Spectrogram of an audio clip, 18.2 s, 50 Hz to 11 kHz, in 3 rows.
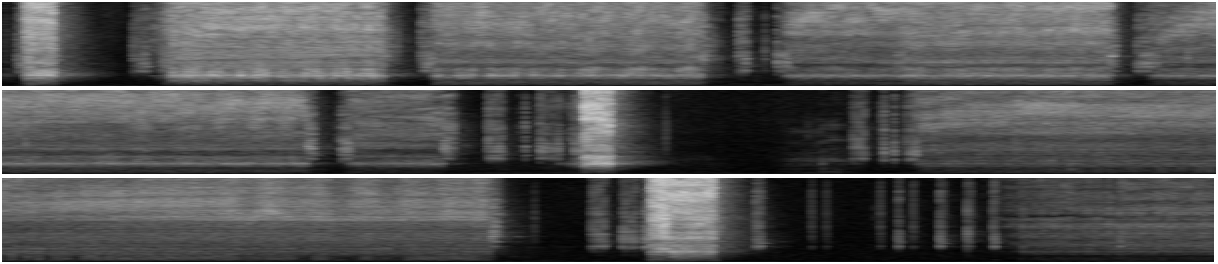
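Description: Brake cleaner sprays in loud hissing bursts into the brake cylinder of a 1978 Yamaha XS1100 motorcycle, short and long blasts separated by quiet gaps, close up with faint mechanical clicks and no talk.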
